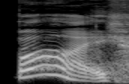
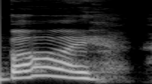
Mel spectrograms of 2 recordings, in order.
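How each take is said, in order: First: Put-on much higher, louder child's "Bye!" sung out; toddler's happy shout. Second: Put-on high, ringing toddler "Bye!"; ringing child's call. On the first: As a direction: copy a toddler yelling "Bye!". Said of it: "screamed out". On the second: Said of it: "this little one's voice ring out".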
